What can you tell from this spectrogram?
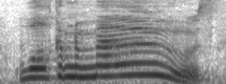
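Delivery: high, loud, long-drawn holler; imitating a child's shouted restaurant greeting; imitated kid's yell. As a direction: yell it like an eager kid, stretching the end. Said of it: "He, he yelled".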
